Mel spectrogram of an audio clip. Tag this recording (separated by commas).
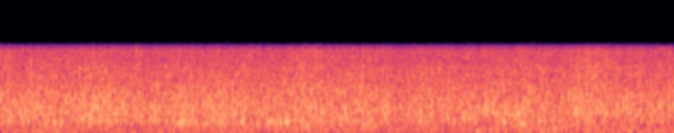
Vehicle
